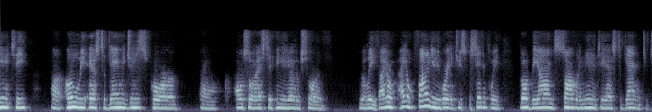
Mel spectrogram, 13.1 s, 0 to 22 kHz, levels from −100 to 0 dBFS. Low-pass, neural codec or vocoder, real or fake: 7.2 kHz; codec, 24 kHz, 0.9 kbps, WavTokenizer, medium music audio release; fake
